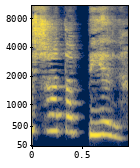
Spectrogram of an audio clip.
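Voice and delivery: irritated repeat of shut up; snapping repeat. Acted. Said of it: "I said".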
